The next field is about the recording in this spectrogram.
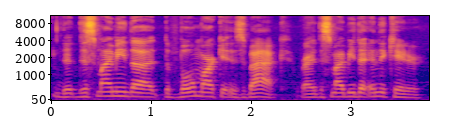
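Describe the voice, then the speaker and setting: A man with an American accent and a slightly high voice hosts a casual livestream. He speaks informally, circling back over his points and often tagging on a quick check-in with his listeners. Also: fairly bright tone. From Brazil, moved to the United States as a young child. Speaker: livestream host, crypto trader.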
